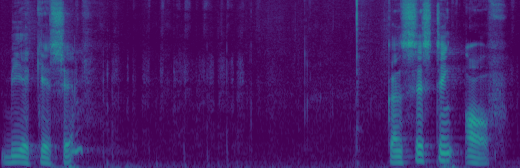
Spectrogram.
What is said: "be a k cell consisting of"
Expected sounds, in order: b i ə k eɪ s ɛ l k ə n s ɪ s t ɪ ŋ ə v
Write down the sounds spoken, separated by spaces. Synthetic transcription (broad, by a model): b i ə k eɪ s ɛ n k ə n s ɪ s t ɪ ŋ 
